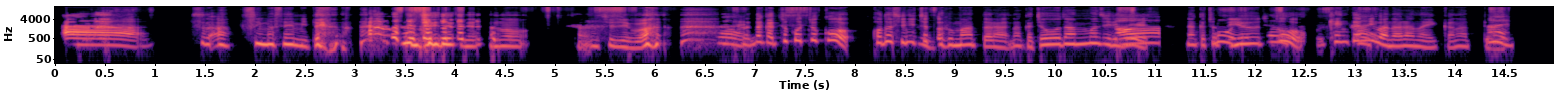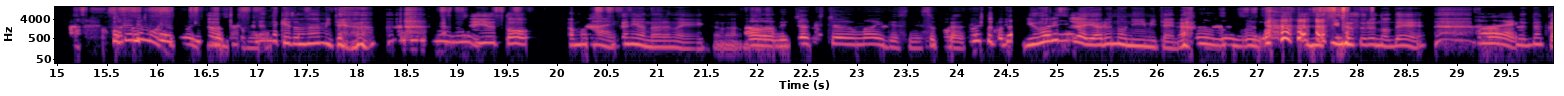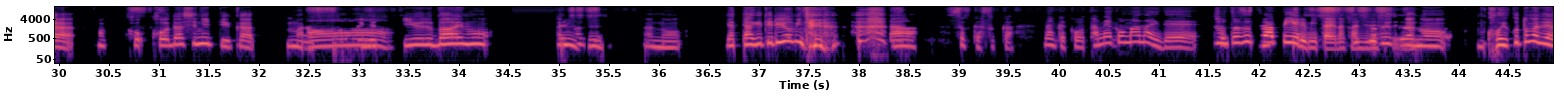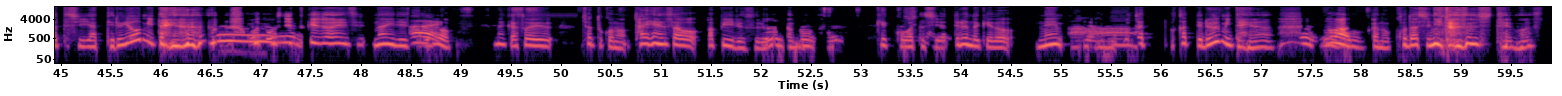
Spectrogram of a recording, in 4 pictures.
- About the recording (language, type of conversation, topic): Japanese, podcast, 家事を家族でうまく分担するにはどうすればいいですか？
- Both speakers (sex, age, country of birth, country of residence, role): female, 40-44, Japan, Japan, guest; female, 40-44, Japan, Japan, host
- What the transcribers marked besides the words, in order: other background noise; laugh; laughing while speaking: "みたいな感じですね"; laughing while speaking: "主人は"; distorted speech; laughing while speaking: "みたいな"; unintelligible speech; unintelligible speech; laughing while speaking: "みたいな"; unintelligible speech; laugh; tapping; laughing while speaking: "みたいな"; laughing while speaking: "みたいな"; giggle; static; laughing while speaking: "みたいな"; laughing while speaking: "出してます"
